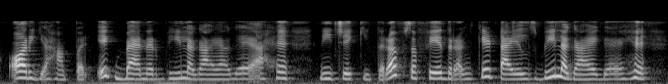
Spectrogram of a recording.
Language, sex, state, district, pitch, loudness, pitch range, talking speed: Hindi, female, Jharkhand, Palamu, 260 Hz, -20 LUFS, 245-285 Hz, 180 wpm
